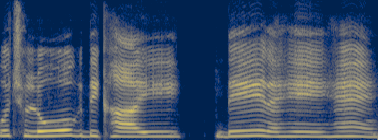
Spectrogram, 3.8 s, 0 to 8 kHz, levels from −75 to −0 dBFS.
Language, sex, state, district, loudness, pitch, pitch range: Hindi, female, Madhya Pradesh, Katni, -16 LUFS, 255 Hz, 240-280 Hz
